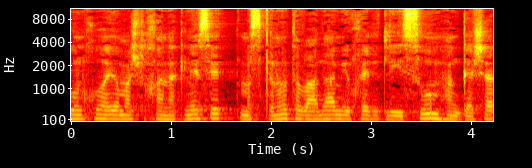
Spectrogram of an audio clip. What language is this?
Hebrew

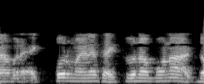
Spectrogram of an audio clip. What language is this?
Gujarati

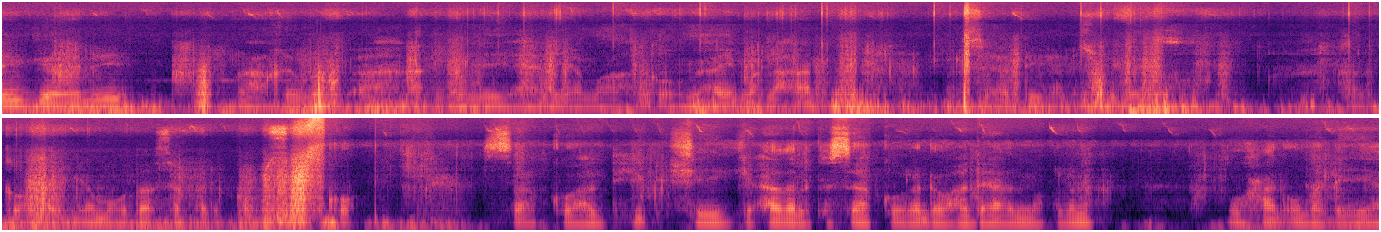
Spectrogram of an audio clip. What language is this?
Somali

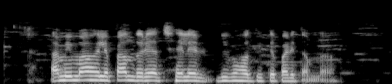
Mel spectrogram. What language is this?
Bangla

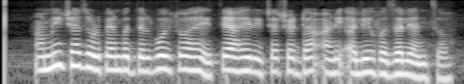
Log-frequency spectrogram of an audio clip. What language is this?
Marathi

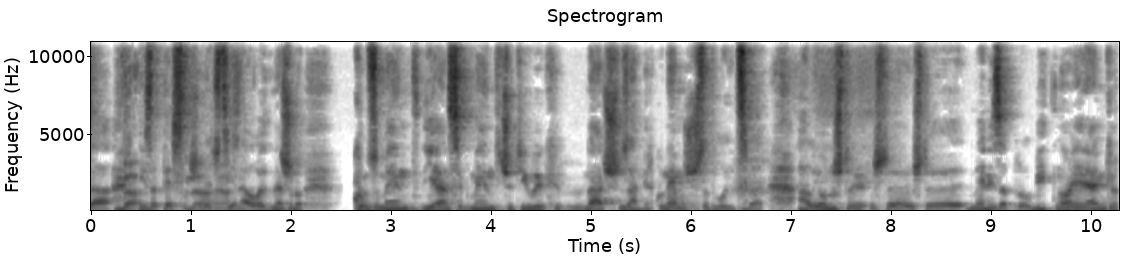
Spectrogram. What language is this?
Croatian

